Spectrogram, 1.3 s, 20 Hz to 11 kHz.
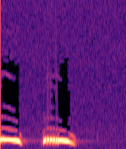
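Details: Two drawn-out, falling coos from a spotted dove decoy singing in the 'giọng son, 1 cốt lỡ' style meant to attract wild doves, the second longer and slightly quavering, in silence.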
